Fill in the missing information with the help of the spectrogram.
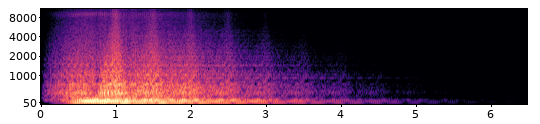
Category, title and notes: Sound effects > Electronic / Design
Deep Bass Transition SFX
Dark ambient deep bass transition sound effect made with Serum 2. Attack: 1s
dark, deep, effect, fx, horror, soundesign, space, transition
